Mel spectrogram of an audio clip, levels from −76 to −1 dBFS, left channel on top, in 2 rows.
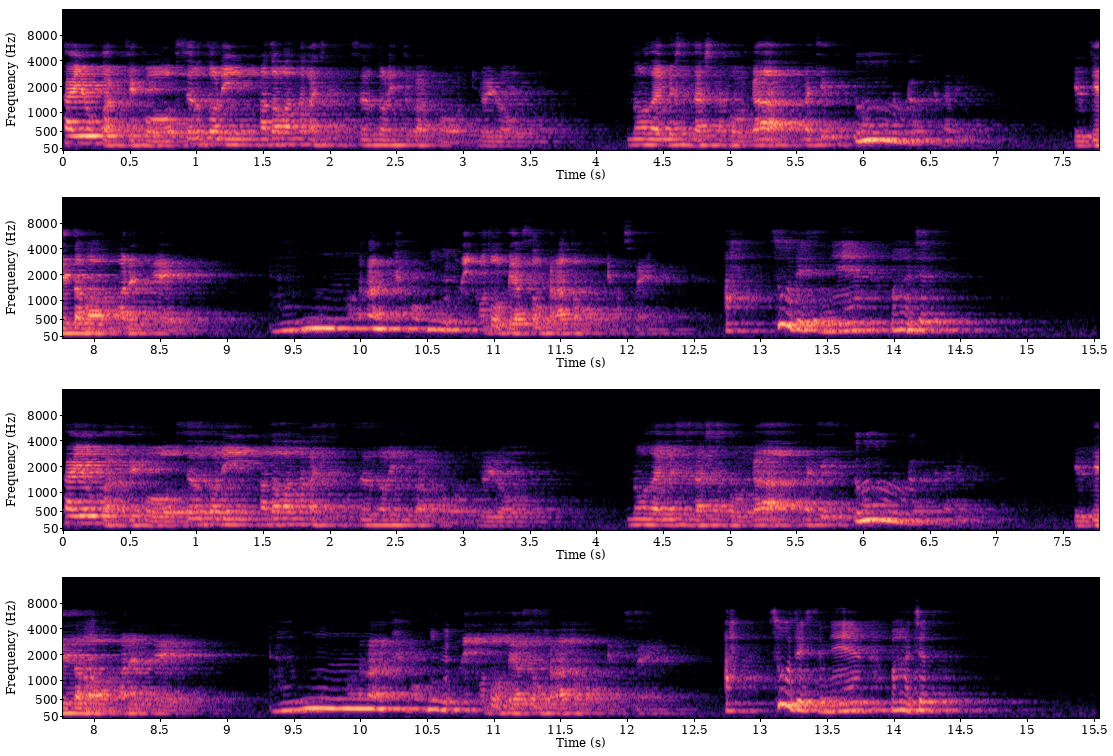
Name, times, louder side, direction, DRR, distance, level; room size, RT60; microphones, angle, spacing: voice 1, 0.0-3.4 4.2-5.8 6.3-6.5 7.6-8.7 10.0-10.5 10.9-12.2, left 2 dB, 65° left, -1 dB, 3.1 m, -22 dB
voice 2, 5.9-6.4 7.9-8.0 9.3-10.2 10.5-10.7 12.7-12.8 13.1-14.3, right 1 dB, 50° right, 4 dB, 1.6 m, -19 dB
20.5 x 7.3 x 5.6 m, 1.2 s
head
